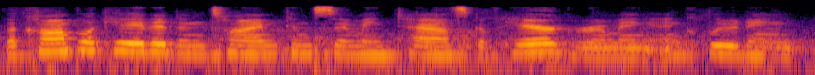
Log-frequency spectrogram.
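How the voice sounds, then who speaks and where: Woman, mid-pitched voice, live read-aloud, book excerpts, presented to an audience. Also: moderate pace, fairly bright tone, low-quality recording. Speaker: reader at a public library program. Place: live public reading at a library event.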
